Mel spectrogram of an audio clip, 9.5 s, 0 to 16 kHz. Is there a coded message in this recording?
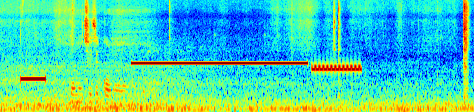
Yes: fax machine handshake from 0.4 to 7.2 s, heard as a beep, a long tone and a warble, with the noise inside a car.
